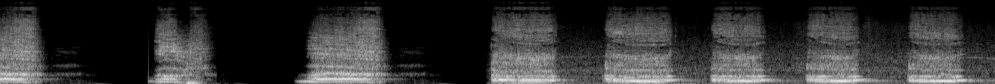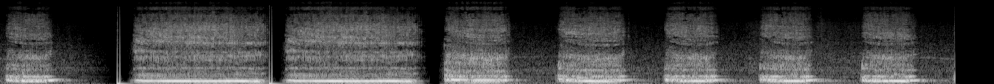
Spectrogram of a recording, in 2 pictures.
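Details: Walrus bellowing in a long series: a few spaced, harsh roars, then a rapid run of short deep bursts. Two sustained, drawn-out bellows come in the middle before the quick bursts resume. A clean recording with no other sounds.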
